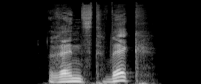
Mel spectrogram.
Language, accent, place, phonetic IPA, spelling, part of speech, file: German, Germany, Berlin, [ˌʁɛnst ˈvɛk], rennst weg, verb, De-rennst weg.ogg
- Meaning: second-person singular present of wegrennen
